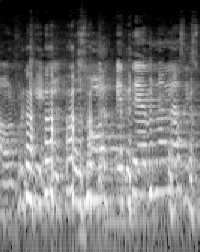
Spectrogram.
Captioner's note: laughs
